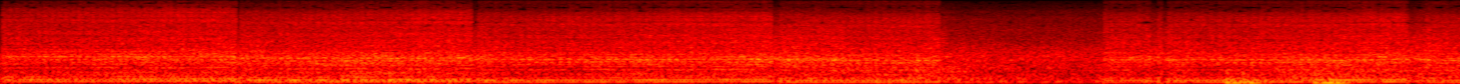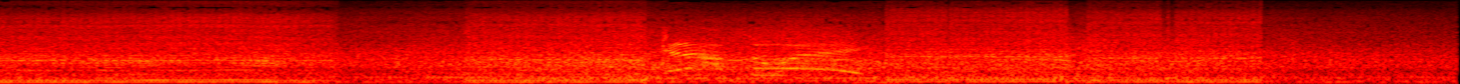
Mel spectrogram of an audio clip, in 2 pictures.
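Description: A car engine hums steadily as the car drives.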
